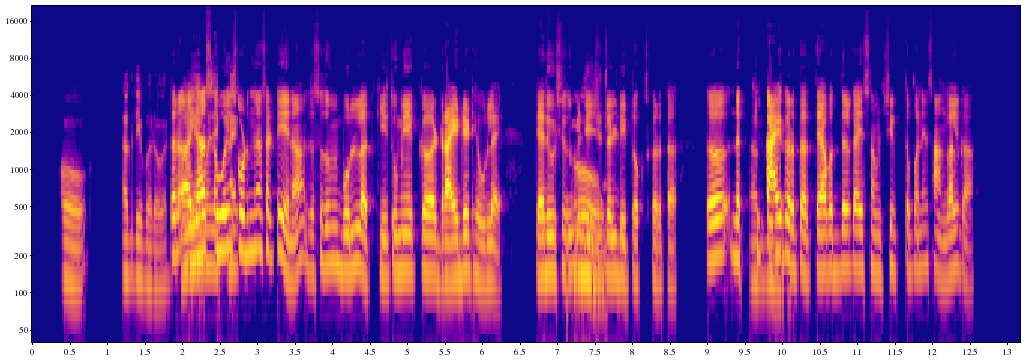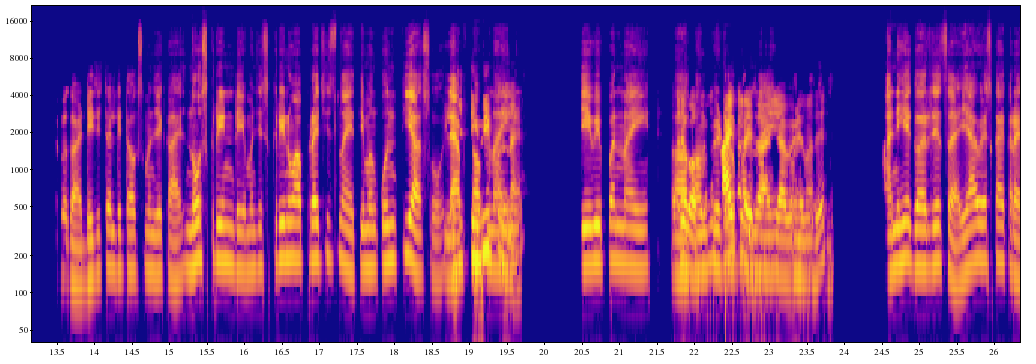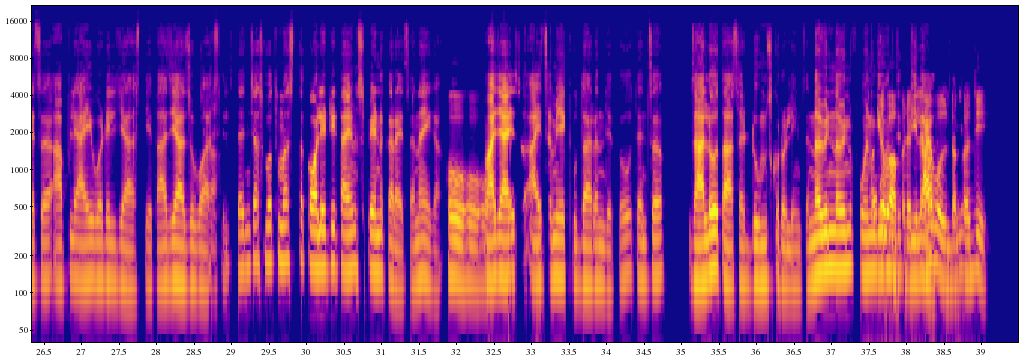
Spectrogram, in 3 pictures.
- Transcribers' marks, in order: static; other background noise; distorted speech; in English: "डिजिटल डिटॉक्स"; in English: "डिजिटल डिटॉक्स"; in English: "स्पेंड"; in English: "डूम स्क्रॉलिंगचं"; tapping
- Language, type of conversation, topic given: Marathi, podcast, डूमस्क्रोलिंगची सवय सोडण्यासाठी तुम्ही काय केलं किंवा काय सुचवाल?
